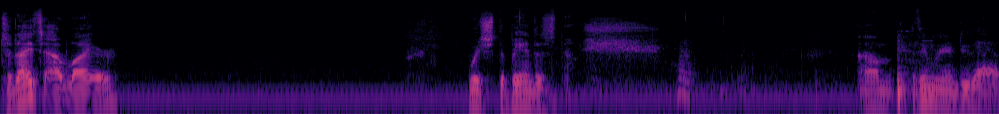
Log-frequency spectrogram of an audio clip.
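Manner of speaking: whispering. Show host tells listeners about tonight's outlier, whispering. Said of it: "why am I whispering to you?".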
